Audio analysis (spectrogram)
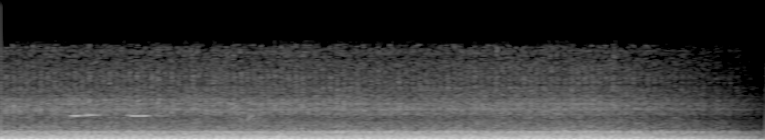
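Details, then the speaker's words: VW Lupo GTI, engine running, heard at the rear tailpipe: deep even low boom pulsing about three times a second, the normal exhaust boominess; the same noise heard from the front would indicate a problem. "But if you go to the back, you can hear what the boominess sounds like."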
